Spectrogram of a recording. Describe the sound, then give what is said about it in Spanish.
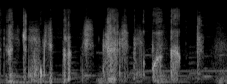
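Scratchy crackle from a record needle riding a vinyl groove before a song begins, with uneven bursts of noise over a low, steady hum, moderately loud, with no voices. “y oye, y ese, y ese chasquido inicio antes de la canción.”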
